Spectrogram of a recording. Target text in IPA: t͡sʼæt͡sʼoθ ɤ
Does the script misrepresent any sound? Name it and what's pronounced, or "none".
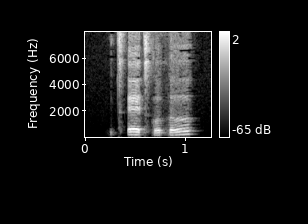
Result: æ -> ɛ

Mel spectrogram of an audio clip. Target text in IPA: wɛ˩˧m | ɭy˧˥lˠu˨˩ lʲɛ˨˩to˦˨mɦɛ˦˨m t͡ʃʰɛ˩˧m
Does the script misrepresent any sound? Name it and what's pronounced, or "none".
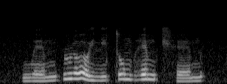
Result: u˨˩ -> y˨˩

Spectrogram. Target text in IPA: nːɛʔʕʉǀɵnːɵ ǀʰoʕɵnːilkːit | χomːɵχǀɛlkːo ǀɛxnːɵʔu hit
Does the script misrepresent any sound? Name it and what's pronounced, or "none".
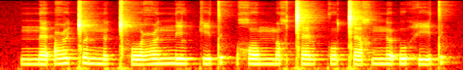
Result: x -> χ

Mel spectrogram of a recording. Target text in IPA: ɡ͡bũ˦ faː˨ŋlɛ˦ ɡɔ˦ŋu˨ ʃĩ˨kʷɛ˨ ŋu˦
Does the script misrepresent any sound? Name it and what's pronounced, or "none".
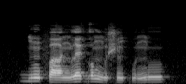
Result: none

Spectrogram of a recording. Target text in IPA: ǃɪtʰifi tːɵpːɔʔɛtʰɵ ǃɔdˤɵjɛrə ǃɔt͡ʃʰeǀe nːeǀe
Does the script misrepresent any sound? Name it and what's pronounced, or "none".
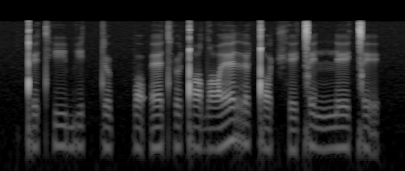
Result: f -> b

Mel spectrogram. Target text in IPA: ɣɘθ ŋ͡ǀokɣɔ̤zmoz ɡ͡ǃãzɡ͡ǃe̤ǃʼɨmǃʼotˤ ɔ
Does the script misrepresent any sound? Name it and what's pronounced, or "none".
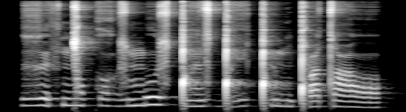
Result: none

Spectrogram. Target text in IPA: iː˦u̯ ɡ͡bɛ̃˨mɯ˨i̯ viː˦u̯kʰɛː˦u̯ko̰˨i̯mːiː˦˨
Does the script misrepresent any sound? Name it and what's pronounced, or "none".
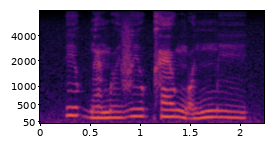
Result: k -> ŋ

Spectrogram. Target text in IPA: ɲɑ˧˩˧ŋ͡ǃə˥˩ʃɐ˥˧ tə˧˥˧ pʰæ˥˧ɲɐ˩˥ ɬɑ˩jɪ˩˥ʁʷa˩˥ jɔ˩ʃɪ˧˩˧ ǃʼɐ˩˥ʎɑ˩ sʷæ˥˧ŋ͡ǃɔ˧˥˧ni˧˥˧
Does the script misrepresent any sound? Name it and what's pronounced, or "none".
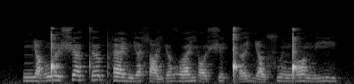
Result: none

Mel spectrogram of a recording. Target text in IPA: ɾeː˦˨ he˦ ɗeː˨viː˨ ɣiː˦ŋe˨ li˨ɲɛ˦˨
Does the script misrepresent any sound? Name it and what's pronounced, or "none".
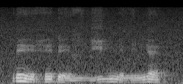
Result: none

